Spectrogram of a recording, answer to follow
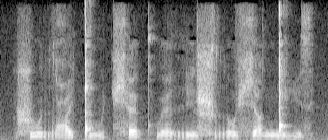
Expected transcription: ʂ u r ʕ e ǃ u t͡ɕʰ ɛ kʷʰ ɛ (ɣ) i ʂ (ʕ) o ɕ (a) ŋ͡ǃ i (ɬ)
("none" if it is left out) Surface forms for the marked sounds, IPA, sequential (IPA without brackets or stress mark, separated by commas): r, r, a, z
